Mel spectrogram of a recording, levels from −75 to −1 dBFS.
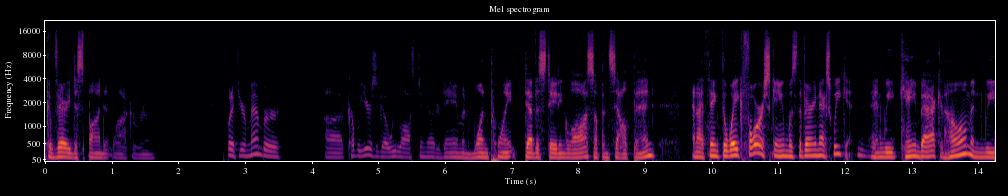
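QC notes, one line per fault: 5.80–6.53 s, zipper noise: after "ago we lost to", level moves about 20 dB in 1 dB steps, roughly 20 per second, each unsmoothed step ticking audibly.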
